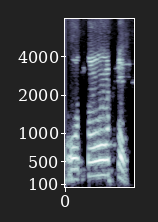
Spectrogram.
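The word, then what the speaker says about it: otōto: Kalau bahasa Jepang itu bedanya paling kayak panjang pendeknya kayak ototo. To-nya panjang imoto.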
